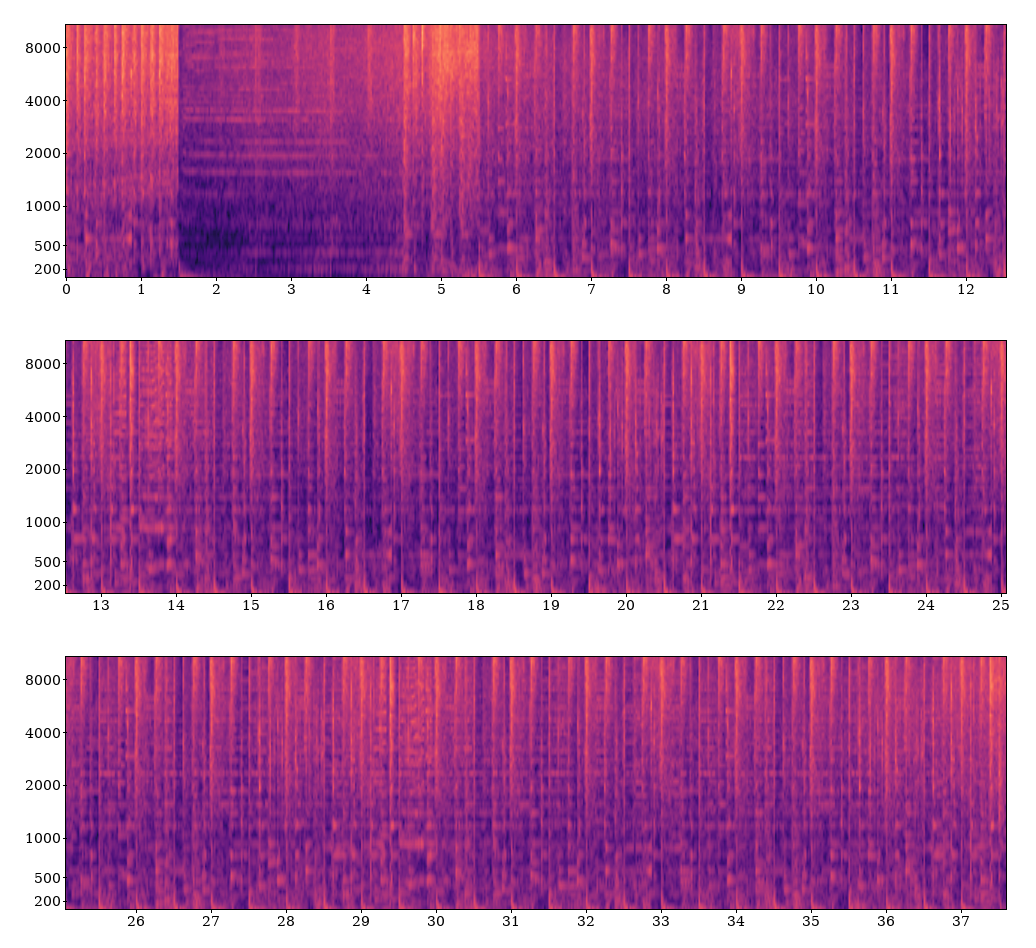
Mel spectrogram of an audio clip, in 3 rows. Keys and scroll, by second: 7.5 2, 12.3 ctrl+j, 12.7 v, 15.5 space, 17.6 space, 19.6 space, 37.1 space.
